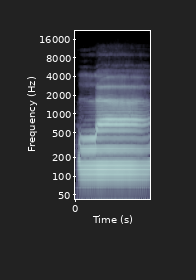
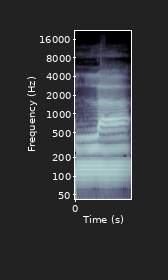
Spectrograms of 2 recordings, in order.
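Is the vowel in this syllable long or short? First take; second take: long; short. First: The vowel is drawn out long. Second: The vowel is short and clipped. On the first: The speaker calls it wrong. "এরকম যেন লম্বা টান না হয়ে যায়" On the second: The speaker calls it right. "শর্ট sound হবে"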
